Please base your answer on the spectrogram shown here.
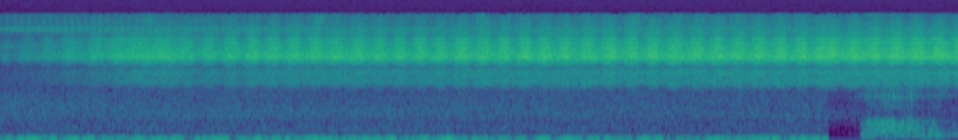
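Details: Cricket chirping in a steady high pulsing trill beneath a strong low rumble of background noise, with a brief thump and soft low sound near the end.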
